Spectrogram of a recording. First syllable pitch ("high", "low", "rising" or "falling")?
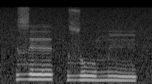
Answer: high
